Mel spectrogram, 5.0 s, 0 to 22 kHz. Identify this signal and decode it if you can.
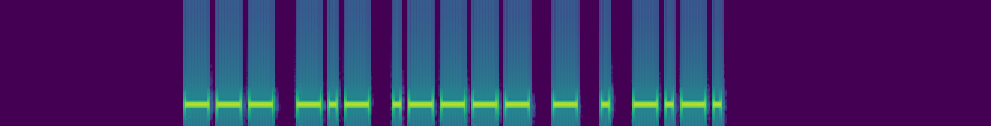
Morse code, heard as a keyed tone, about 30 wpm, 700 Hz. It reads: OK1TEC
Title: DXCC-100 Call Signs - 6 Characters - Repeated 3x - 30wpm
